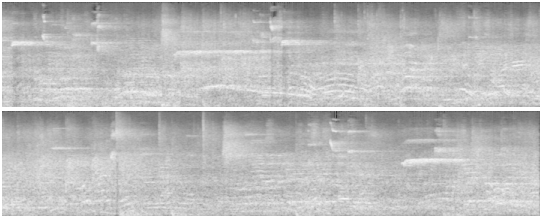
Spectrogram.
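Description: Volleyball rally in a reverberant gym: players' voices calling and chattering, the ball being struck with sharp knocks, and several short high-pitched squeaks from sneakers on the hardwood floor.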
